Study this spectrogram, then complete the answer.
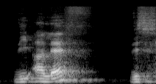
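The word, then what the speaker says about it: אלף: This case the consonant is alf. And alf doesn't make a sound.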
